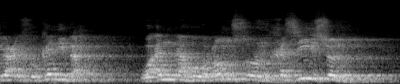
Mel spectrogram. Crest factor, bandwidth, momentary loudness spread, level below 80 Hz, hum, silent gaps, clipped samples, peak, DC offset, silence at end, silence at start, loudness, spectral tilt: 14 dB; 9.4 kHz; 10 LU; -56 dBFS; none; none; under 0.1%; -2 dBFS; under 0.1%; 0 s; 0 s; -15 LUFS; -6.5 dB/octave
